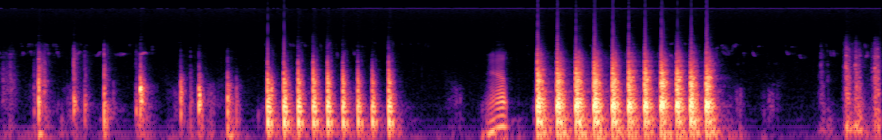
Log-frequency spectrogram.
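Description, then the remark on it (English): Several rapid bursts of firm knocking on the locked door of a house thought to be empty, uneven groups of raps separated by short pauses, with a brief rattle of the handle being tried between the loudest runs of knocks. “Nope. It's locked.”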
